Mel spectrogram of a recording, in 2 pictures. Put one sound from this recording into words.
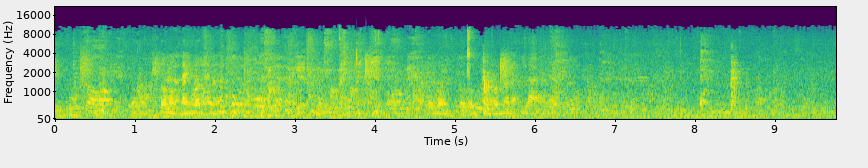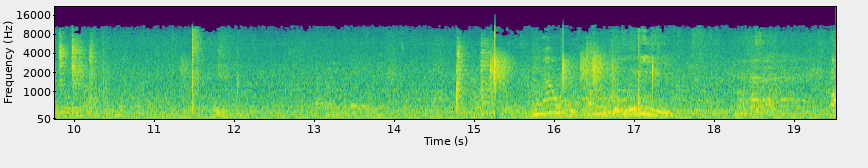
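Men talk calmly nearby.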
